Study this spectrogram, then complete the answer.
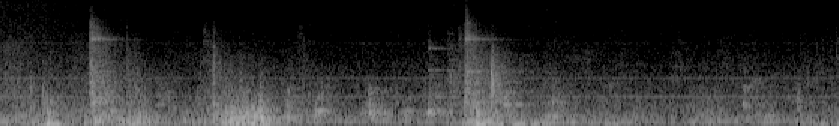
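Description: A crowd murmurs quietly in a large room.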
